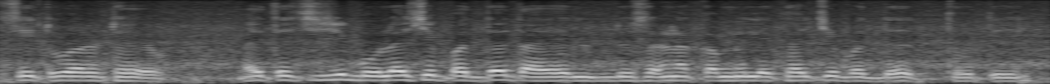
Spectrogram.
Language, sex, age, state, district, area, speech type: Marathi, male, 18-30, Maharashtra, Yavatmal, urban, spontaneous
